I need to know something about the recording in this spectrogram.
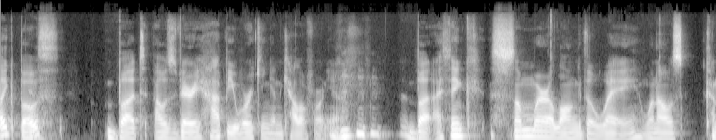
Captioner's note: chuckles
